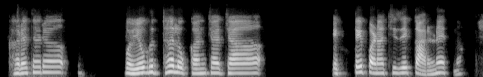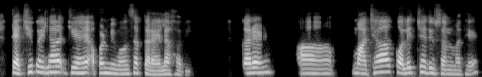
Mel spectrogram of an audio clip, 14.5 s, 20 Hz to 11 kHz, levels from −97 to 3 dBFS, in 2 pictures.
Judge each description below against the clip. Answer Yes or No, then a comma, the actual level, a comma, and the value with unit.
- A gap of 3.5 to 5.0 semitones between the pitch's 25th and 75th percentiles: No, average, 3.0 semitones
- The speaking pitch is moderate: No, high, 205 Hz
